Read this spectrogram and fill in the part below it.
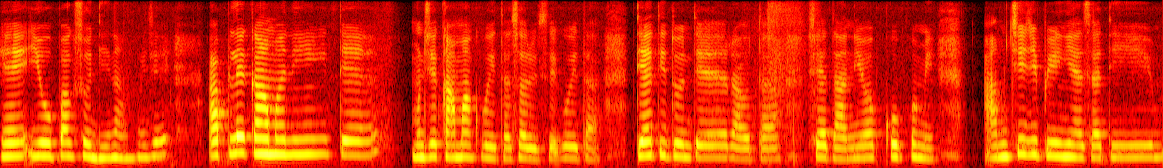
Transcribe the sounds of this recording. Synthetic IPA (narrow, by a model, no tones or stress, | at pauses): hejowpaksod̪ʱinam̤əɳd͡ze | aplekamanit̪e | m̤əɳd͡zekamakʋəjt̪asəɾʋit͡sekʋəjt̪at̪jɛt̪id̪ont̪ɛɾawt̪aɕɛt̪aniʋab̚kʰuːp̚kʰəmi | amt͡ɕid͡ʑipiɽɡiasat̪i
